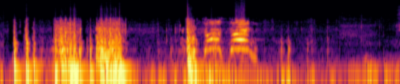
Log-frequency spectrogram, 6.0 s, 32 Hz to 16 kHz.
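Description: Two short bursts of full-auto fire from an M249-style airsoft light machine gun, each about half a second, its electric gearbox cycling rapidly, after a few sharp clicks. A sharp crack follows, then a man shouts twice.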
